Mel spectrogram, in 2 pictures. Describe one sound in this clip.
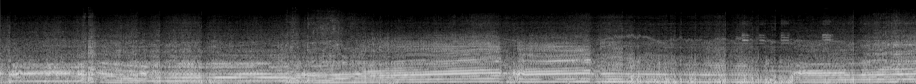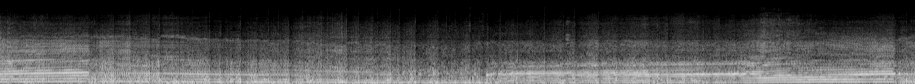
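A motorcycle engine revs up and down as it shifts through gears.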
